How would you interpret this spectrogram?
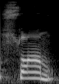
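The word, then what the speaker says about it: swarm: इसके अंदर आप जो है वो हल्का सा साइलेंट है, आपको बहुत तेज नहीं बोलना, आपको स्वार में नहीं करना है, आपको स्वाम मतलब बहुत हल्का सा साउंड आएगा, ओके।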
